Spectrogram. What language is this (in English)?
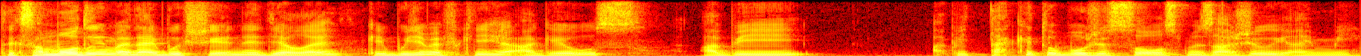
Slovak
